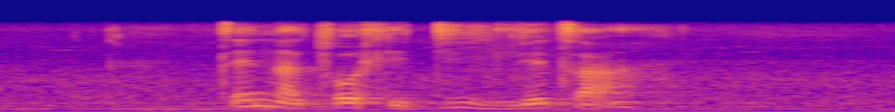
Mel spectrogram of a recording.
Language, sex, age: Southern Sotho, male, 19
